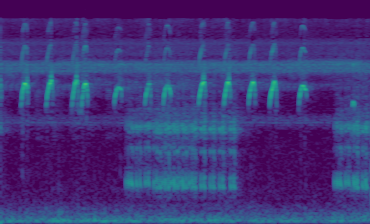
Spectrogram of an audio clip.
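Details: White-breasted waterhen chick calling to its mother: high, thin peeps about four per second, with a longer nasal stuttering buzz in the middle and another starting near the end.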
